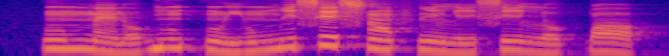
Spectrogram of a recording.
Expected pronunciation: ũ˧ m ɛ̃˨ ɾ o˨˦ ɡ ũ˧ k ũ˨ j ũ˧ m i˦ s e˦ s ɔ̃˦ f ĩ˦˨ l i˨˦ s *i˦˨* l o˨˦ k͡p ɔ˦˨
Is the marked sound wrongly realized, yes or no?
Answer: no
